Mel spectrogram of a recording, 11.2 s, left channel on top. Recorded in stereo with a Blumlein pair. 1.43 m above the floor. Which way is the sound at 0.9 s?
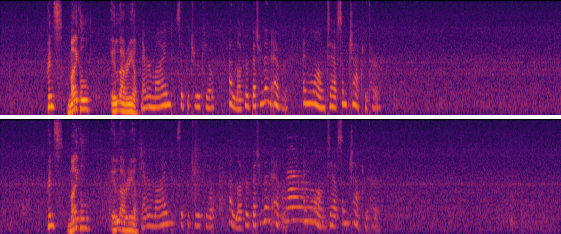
65° left.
